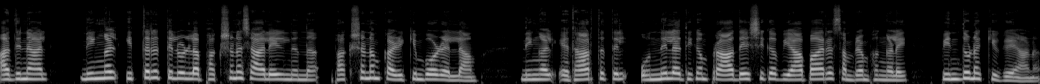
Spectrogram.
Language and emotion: Malayalam, neutral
